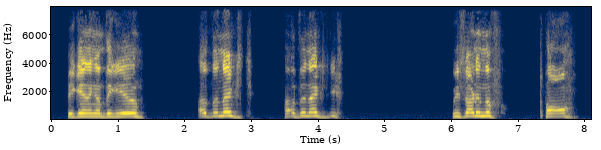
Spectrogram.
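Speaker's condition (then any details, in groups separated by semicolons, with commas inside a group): Cerebral palsy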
